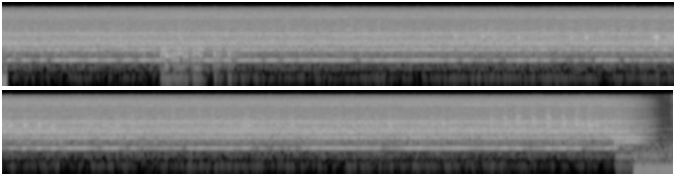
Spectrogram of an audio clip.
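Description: A Dremel rotary tool running at a steady whine with a buffing wheel, softening the edges of a Kydex sheath, with a few faint ticks in the middle. It stops just before the end.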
